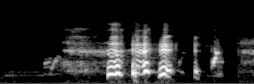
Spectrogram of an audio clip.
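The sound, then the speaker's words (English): A cell phone rings with an incoming call, a bright, chirpy, warbling tone: a rising lead-in, three strong bursts, then a few shorter blips, with no talking. “I'm gonna answer it on my cell phone.”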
